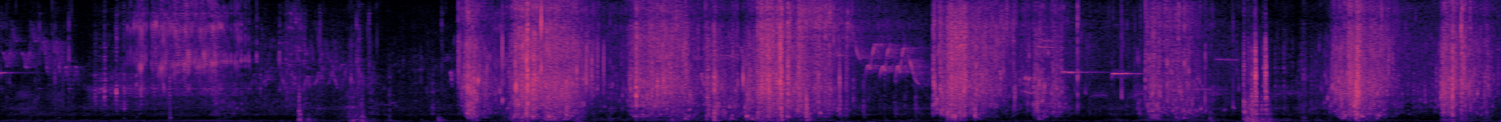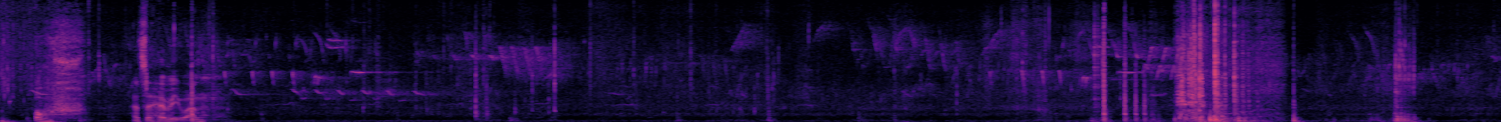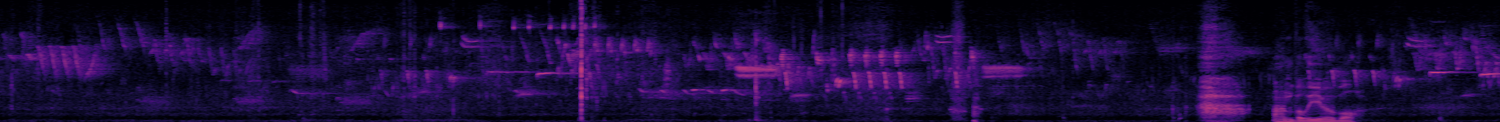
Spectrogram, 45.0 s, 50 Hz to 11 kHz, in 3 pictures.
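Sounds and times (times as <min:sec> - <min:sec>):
birds chirping faintly: 0:00.0 - 0:45.0
fish thrashing: 0:04.4 - 0:15.4
knocks against kayak hull: 0:14.5 - 0:15.3.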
